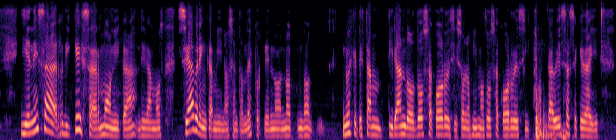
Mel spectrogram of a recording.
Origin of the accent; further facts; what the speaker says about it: Argentina; Por eso soy argentina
